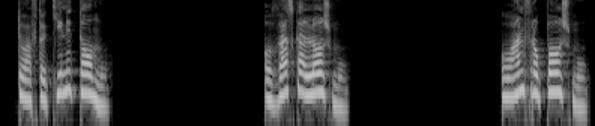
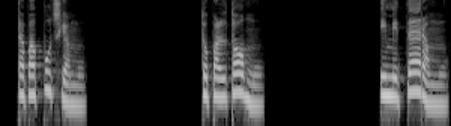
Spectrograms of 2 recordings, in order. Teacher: Words with stress on the third to last syllable take a second stress when followed by a weak personal or possessive pronoun.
